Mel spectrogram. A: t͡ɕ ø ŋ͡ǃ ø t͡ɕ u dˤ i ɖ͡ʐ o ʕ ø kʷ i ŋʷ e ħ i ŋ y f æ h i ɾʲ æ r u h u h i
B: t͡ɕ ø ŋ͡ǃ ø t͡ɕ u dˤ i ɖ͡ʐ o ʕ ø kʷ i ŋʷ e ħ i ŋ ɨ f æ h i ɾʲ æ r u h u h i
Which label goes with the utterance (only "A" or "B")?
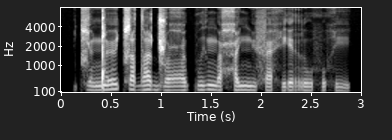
A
